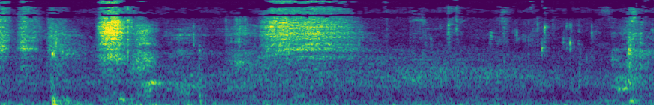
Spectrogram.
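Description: Two people eating tacos quickly, with short hissy breaths and snorts through the nose as they chew, over a low, steady background rumble.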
